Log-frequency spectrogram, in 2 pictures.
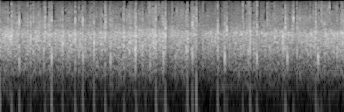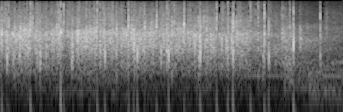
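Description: Audience applauding: dense, sustained clapping from many hands that thins out and fades near the end.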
